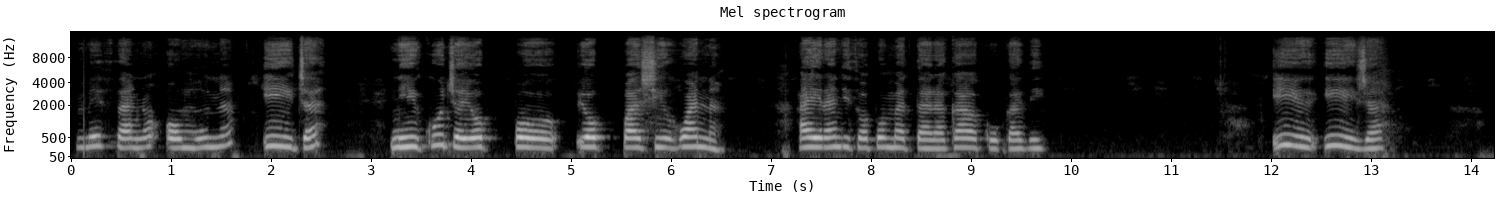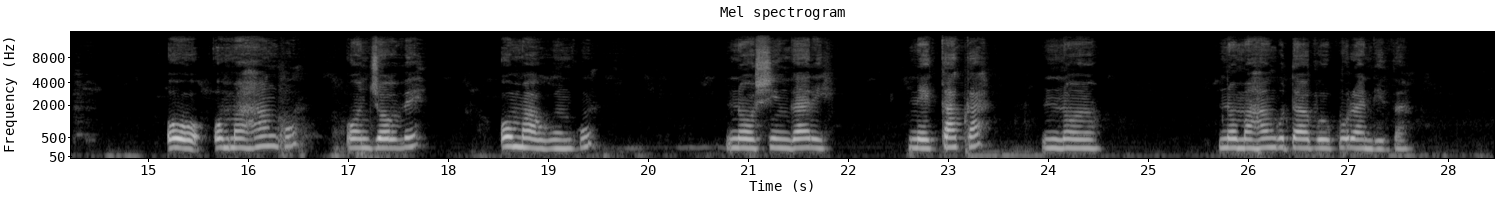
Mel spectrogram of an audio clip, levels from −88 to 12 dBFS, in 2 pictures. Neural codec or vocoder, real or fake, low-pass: vocoder, 44.1 kHz, 128 mel bands, Pupu-Vocoder; fake; 14.4 kHz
